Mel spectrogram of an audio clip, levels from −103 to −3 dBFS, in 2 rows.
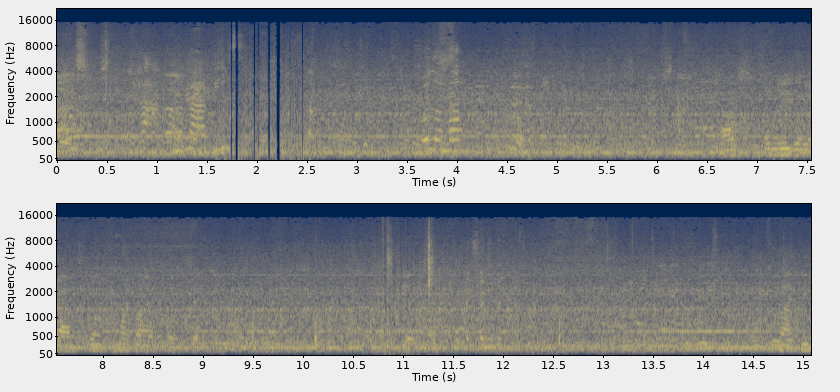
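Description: From 1.59 to 2.53 s there's a burst of processor overload crackle, with a shorter one from 10.81 to 11.09 s. The processor keeps missing buffer deadlines, leaving tiny silent holes, which fits buffers of around 10 ms, so the sound tears gritty, dozens of gaps first, a handful later.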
